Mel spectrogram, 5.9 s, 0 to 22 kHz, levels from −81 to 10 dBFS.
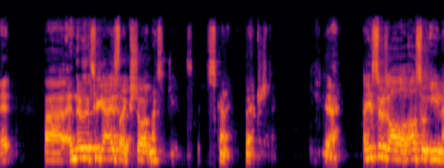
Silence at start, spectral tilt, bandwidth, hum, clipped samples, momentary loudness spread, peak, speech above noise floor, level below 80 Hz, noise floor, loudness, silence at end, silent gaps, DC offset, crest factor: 0 s; -4.5 dB/octave; 15.5 kHz; none; under 0.1%; 11 LU; 0 dBFS; 43 dB; -58 dBFS; -54 dBFS; -11 LUFS; 0 s; none; under 0.1%; 12 dB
